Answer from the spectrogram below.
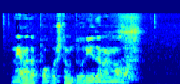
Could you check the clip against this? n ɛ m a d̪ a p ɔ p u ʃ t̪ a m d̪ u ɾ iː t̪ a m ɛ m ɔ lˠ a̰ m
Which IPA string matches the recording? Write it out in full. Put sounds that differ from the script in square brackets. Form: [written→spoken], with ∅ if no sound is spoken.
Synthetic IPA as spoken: n ɛ m a d̪ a p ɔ p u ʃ t̪ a m d̪ u ɾ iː [t̪→d̪] a m ɛ m ɔ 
